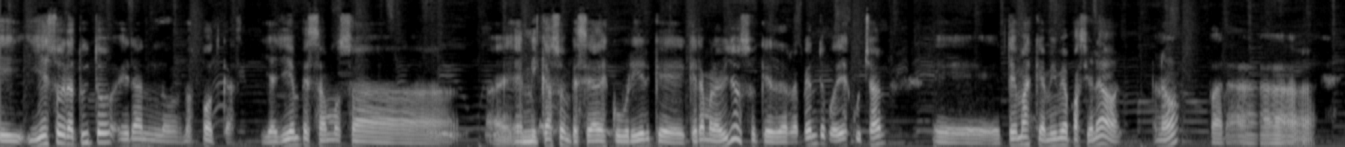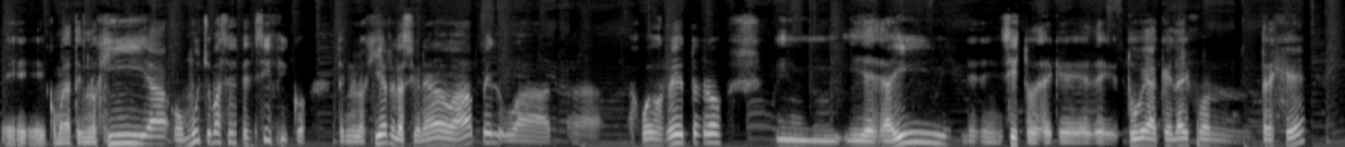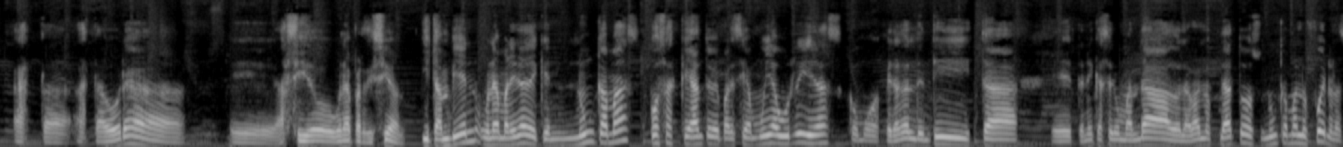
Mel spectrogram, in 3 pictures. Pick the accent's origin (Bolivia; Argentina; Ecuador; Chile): Argentina; Mendoza; Pero yo soy de Mendoza, que es la tierra del vino, fundamentalmente del Malbec.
